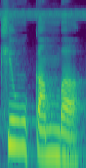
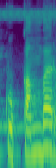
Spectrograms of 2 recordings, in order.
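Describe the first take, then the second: First: The word begins with a 'kyoo' sound. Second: The word begins with a plain 'koo' sound. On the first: The speaker calls it right. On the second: The speaker calls it wrong. "ये कुकम्बर नहीं है"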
